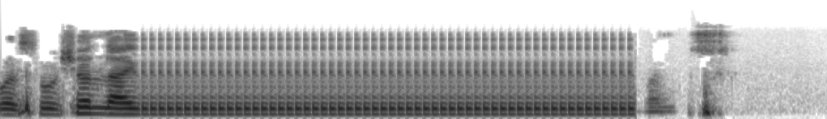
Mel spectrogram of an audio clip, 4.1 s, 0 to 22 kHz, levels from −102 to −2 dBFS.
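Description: A system hang loop runs from 0.71 to 3.18 s, right after "social life". The system stalled while the sound hardware kept replaying one 42.67 ms slice, which fits a 2048-sample buffer, so that slice repeats dozens of times as a rattling buzz at 23.4 Hz.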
